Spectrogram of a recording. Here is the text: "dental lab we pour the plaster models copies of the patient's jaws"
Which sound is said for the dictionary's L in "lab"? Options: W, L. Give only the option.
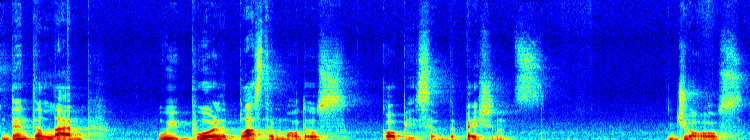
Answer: L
